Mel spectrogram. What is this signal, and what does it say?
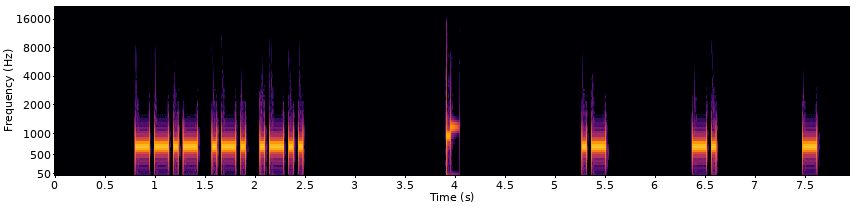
Morse code, heard as a keyed tone, about 25 wpm, spaced as for 13 wpm, 700 Hz. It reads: QRL ANT
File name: Top 20 QSO Elements - 6x Character Spacing - 25wpm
